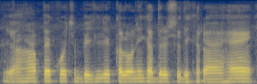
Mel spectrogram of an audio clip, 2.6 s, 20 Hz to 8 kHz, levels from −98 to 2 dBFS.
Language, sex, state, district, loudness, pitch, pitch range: Hindi, male, Jharkhand, Garhwa, -17 LUFS, 120 Hz, 115-125 Hz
